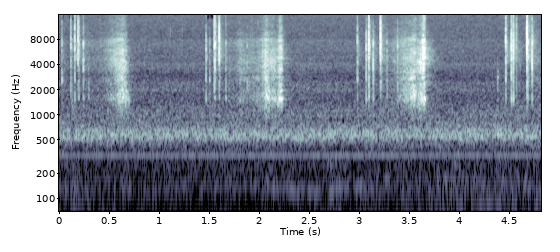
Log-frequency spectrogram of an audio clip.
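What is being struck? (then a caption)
Plastic essential oil diffuser. Long acrylic nails on both hands tap and click against the sides of a hollow, frosted plastic dome essential oil diffuser with a changing light. Quick clusters of sharp, bright clicks alternate with softer brushing scrapes, all over a steady low hum, and each click dies away almost instantly.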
